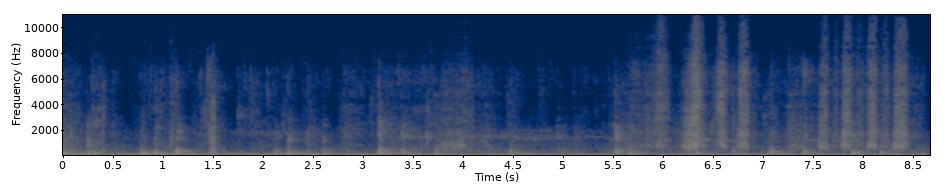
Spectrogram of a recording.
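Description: A paintbrush swishes and scrapes across canvas.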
